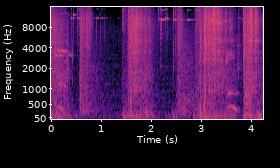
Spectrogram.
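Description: A suppressed SMG fires in short, crackling bursts in Stalker 2, with mechanical clicks and rattles between volleys suggesting a jamming weapon; the shots are close and fairly loud.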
